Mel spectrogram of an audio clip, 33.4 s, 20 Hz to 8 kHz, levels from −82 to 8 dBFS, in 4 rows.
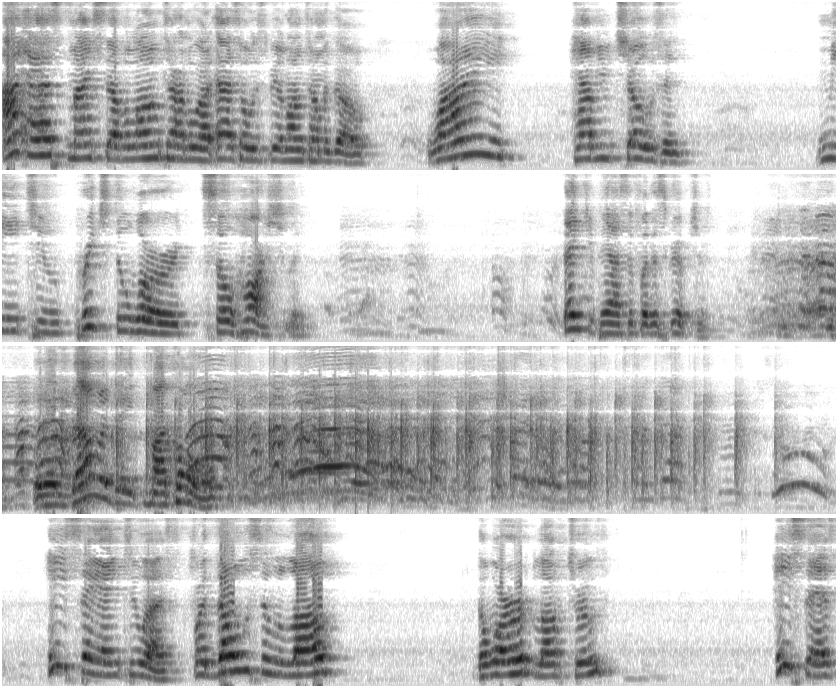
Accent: American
